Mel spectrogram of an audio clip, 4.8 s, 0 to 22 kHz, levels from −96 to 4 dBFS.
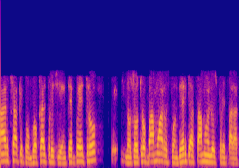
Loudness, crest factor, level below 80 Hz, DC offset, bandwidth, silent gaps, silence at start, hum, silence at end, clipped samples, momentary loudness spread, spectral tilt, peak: -15 LUFS; 14 dB; -58 dBFS; under 0.1%; 3.9 kHz; none; 0 s; none; 0.05 s; under 0.1%; 6 LU; -12.5 dB/octave; 0 dBFS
